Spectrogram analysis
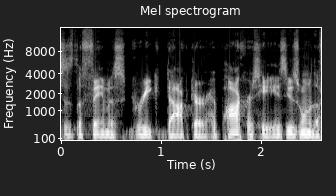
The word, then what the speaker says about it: Hippocrates: friend matt was like did you know there was actually a greek philosopher called hypocrites and we were like that dude's that's pronounced hippocrates and he wasn't a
